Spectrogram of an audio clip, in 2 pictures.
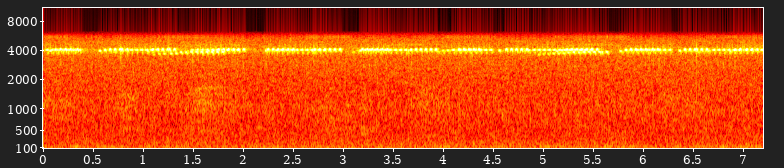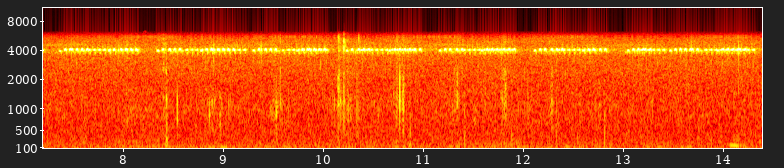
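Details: Autumn insects keep up a shrill, evenly pulsed chirping of short repeated bursts at a steady rhythm, set against a babbling creek with occasional sharp clicks and drips.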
